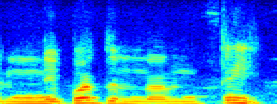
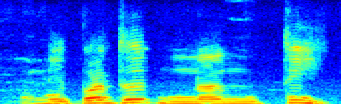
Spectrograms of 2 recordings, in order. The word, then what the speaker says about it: निबध्नन्ति: इसमें जो उच्चारण के लिए विशेष ध्यान रखना है, दूसरी पंक्ति में जो पहला शब्द है निबध्नन्ति, निबध्नन्ति, और दूसरा देहीनम अव्ययम, देहीनम अव्ययम, अवयव नहीं है।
